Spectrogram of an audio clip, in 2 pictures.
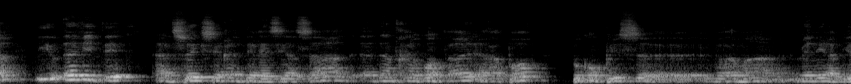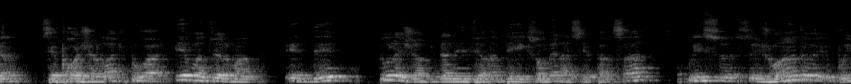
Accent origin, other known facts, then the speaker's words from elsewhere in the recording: Brazil; French is a second language; Moi, je suis brésilien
